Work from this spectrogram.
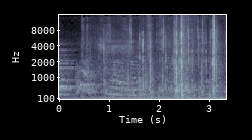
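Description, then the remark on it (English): Paper rustles and crinkles as a sheet of paper with Bible verses is pulled out, with a few sharper crackles toward the end over a steady low hum. “Let me get my paper out here.”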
